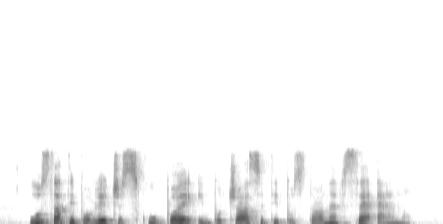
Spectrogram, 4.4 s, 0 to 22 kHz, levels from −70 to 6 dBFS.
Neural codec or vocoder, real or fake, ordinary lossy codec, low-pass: none; real; none; 7.2 kHz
